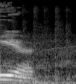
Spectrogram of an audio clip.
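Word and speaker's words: heir: इसको बोलते हैं एयर. H साइलेंट है, इसमें S साइलेंट है, इसको बोलते हैं आइलैंड.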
